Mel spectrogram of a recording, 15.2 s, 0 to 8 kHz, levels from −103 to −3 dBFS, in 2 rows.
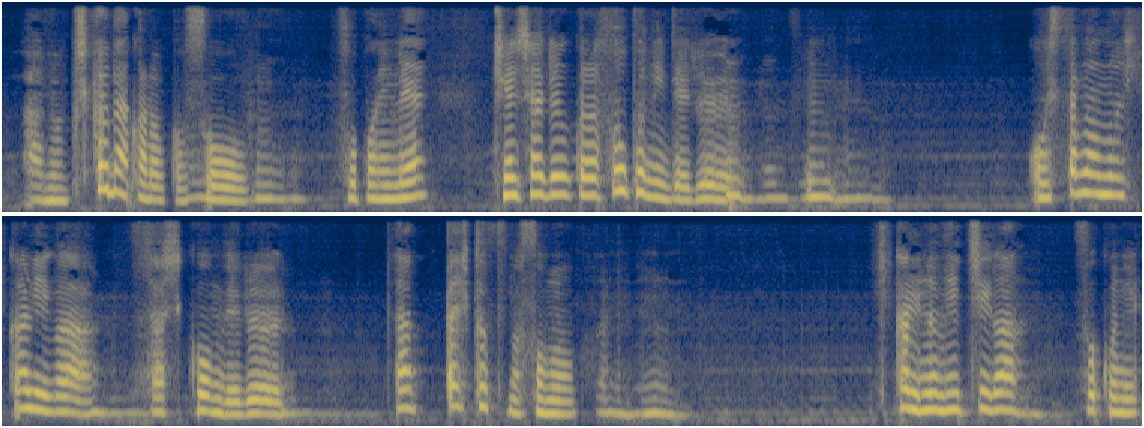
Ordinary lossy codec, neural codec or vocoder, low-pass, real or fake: none; codec, 16 kHz in and 24 kHz out, 0.6 kbps, FireRedTTS-2 codec; 7.2 kHz; fake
